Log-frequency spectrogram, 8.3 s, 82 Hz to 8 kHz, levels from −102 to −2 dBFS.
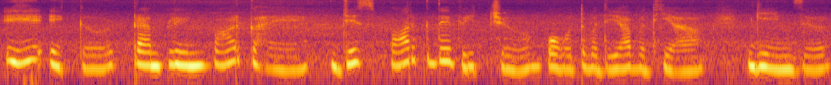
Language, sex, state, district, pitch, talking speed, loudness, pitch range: Punjabi, female, Punjab, Kapurthala, 225 Hz, 100 wpm, -16 LUFS, 200-255 Hz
